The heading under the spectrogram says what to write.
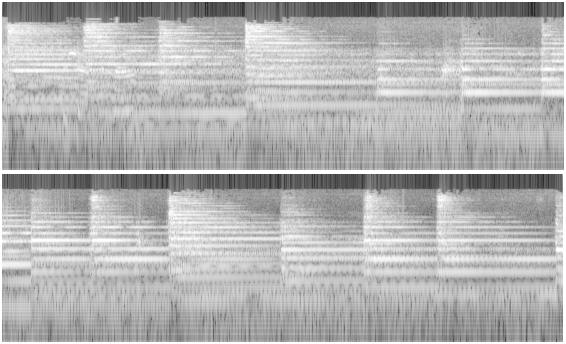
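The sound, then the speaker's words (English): Church bells ring out loudly and steadily, strike after strike about every second, their rich overlapping tones hanging and blending into a continuous resonant peal. “I bet you Big Ben wasn't as beautiful, I bet you Big Ben's bells weren't as beautiful as these bells.”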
